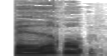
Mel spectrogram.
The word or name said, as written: baderum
